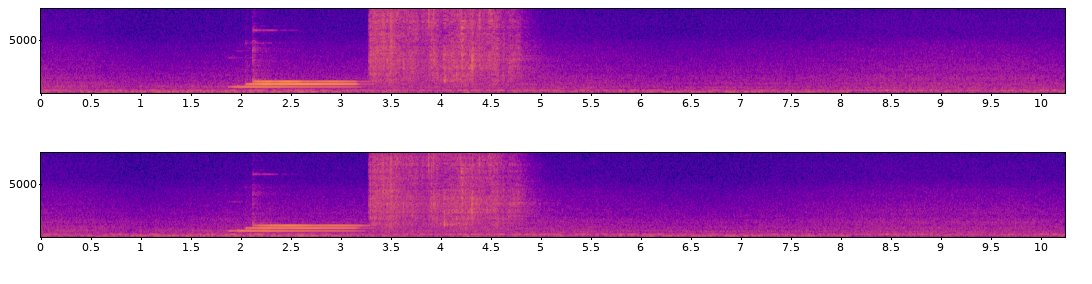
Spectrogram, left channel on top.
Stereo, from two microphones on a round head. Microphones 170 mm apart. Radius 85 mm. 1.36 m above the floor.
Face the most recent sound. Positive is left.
turn(degrees=10)  # may be behind; listen again after turning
